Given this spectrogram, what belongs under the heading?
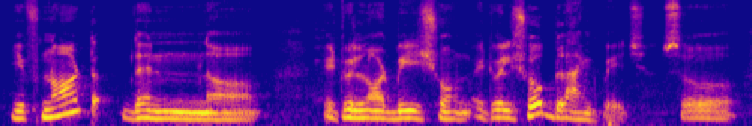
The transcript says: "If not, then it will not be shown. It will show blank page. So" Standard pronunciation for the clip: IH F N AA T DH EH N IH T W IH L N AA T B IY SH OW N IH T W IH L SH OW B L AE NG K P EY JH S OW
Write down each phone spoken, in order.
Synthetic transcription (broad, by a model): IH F N AA T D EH N IH T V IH L N AA T B IY SH OW N IH T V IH L SH OW B L AE NG K P EY JH S OW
